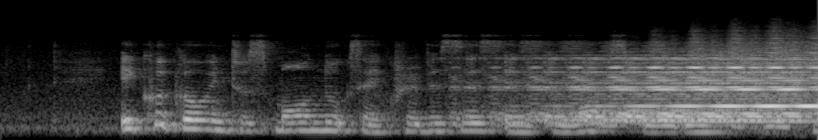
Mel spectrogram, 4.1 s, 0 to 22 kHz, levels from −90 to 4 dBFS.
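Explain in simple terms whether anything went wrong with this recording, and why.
Something did go wrong. From about 2.25 seconds until the clip ends, a loud, high-pitched whistle rises over the speech, pulsing roughly five times a second and growing louder than the talker. This is feedback howl. Two devices on the same call were in one room, so sound from a loudspeaker went back into a microphone and round again, getting louder each time. The loop settled on one tone, near 1 kHz, and kept it ringing.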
